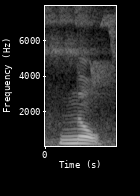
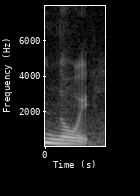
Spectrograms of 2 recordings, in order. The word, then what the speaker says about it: Noé: le vidéoclip s'affiche sous le pseudo No, N-O-E, qu'on peut prononcer No ou Noé.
